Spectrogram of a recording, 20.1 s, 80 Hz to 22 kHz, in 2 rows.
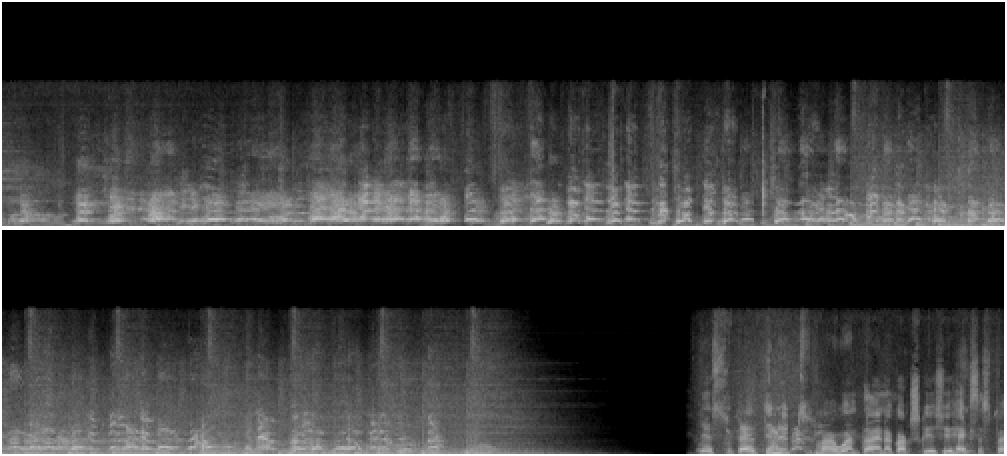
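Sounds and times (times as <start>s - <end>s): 
ten-year-old dachshund warbling talking yowls: 0.1s - 14.5s, 17.7s - 18.2s
dachshund whining and yipping: 1.1s - 14.5s
speech: 17.4s - 20.0s.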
